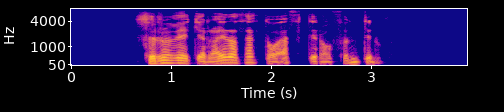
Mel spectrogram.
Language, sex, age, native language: Icelandic, male, 50-59, Icelandic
